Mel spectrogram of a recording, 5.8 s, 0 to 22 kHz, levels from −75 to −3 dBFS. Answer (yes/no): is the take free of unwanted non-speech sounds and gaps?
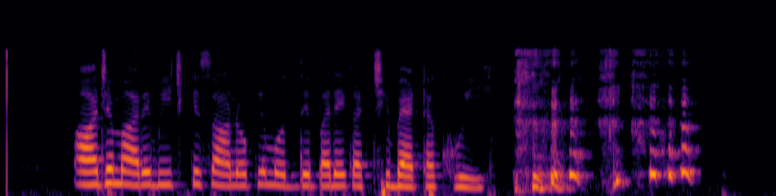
no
